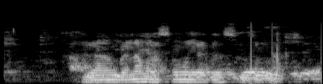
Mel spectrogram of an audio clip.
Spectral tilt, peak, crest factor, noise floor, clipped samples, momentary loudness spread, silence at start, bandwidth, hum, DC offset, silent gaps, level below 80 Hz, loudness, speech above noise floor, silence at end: -9 dB/octave; -2 dBFS; 12 dB; -51 dBFS; under 0.1%; 6 LU; 0.1 s; 6.4 kHz; none; under 0.1%; none; -50 dBFS; -14 LUFS; 37 dB; 0 s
